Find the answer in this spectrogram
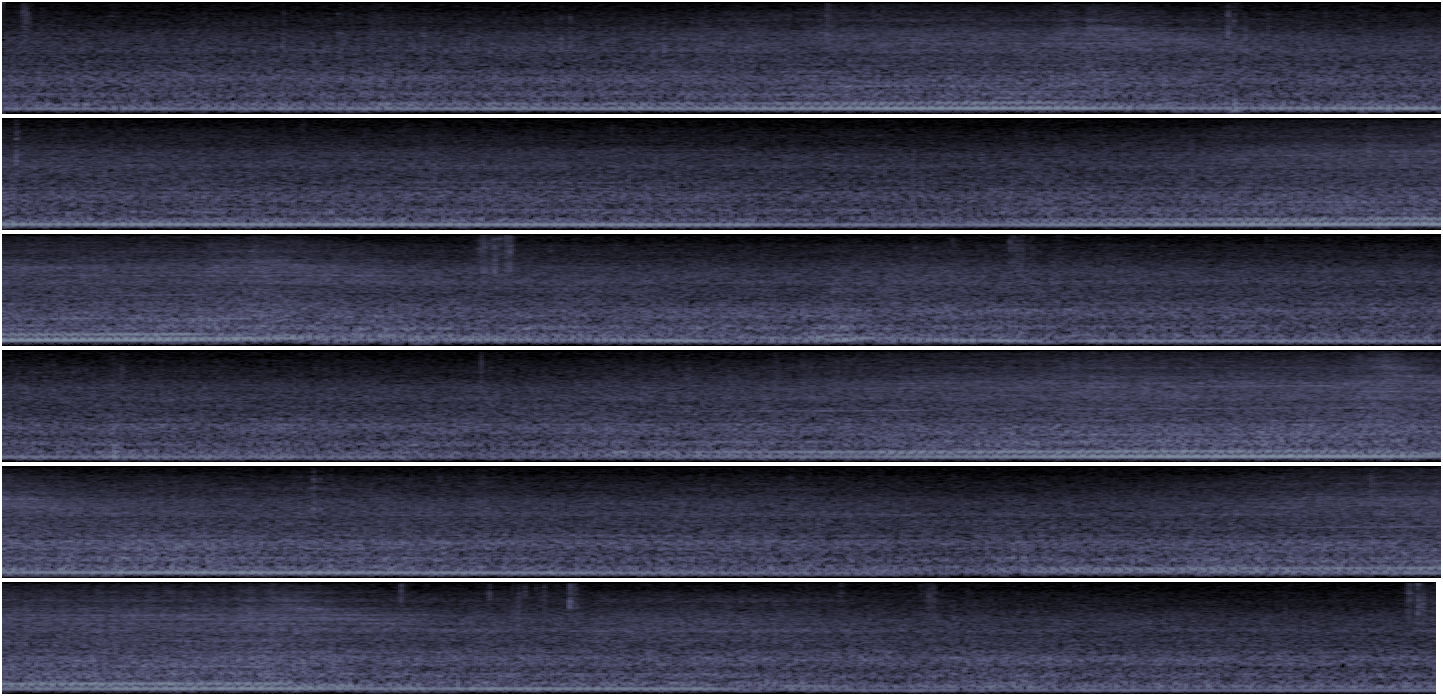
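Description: A Subaru STI's turbocharged flat-four engine, fitted with an AEM cold air intake, running with a steady low hum. The engine swells and eases back about four times, with a brief shift in pitch near the middle.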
